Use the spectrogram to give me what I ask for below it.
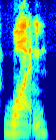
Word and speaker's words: one: And I like didn't know until like I was probably halfway through high school that it was pronounced one, like the number one, instead of like W-O-N. – Yeah. There's certain words for me. – Foot is pronounced foot and it's F-O-O-T.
